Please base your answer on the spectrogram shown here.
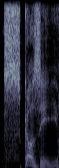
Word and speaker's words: SCSI: Guy put experience with scuzzy on his resume. For non techies, SCSI is a type of hard drive pronounced as he wrote it, but never in a million years written that way.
